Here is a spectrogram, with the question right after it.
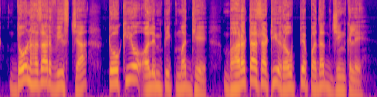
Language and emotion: Marathi, neutral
